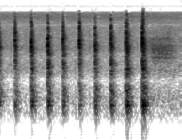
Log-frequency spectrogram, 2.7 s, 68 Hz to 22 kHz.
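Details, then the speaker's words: Cystic fibrosis chest physiotherapy in a child lying supine with pillows under head and knees: cupped-hand clapping over the upper anterior chest (right upper lobe anterior segment) for 2–3 minutes, ten hollow evenly spaced claps at about four per second. "And you need to clap on upper portion of your chest for 2 to 3 minutes."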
